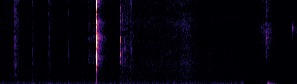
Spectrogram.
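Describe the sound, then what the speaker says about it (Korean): Thread-snip scissors cutting overlock thread on a sewn garment, one crisp close snip over faint background handling noise, followed by a quieter click near the end. "촉가위로 이런 오버록 실은 바로바로 잘라줄게요"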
